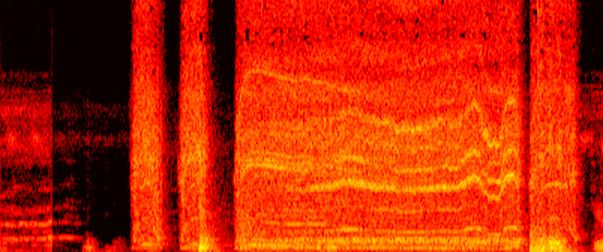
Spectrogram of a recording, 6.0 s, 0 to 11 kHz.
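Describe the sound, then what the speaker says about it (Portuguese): An electric drill with a hole saw bores through a flange on a homemade 12V tractor sprayer, a steady close whine after a few short starts and handling knocks, with no talk. "Vou furar com a serra coco já na medida aqui da flange."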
